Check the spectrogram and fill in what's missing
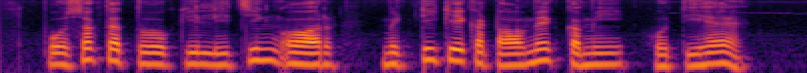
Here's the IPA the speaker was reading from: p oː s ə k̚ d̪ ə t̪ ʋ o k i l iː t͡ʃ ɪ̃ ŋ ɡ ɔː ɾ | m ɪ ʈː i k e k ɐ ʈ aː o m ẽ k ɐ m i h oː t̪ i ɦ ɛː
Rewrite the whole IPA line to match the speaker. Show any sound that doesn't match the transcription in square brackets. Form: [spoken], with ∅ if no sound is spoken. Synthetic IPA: p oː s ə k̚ [t̪] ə t̪ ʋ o k i l iː t͡ʃ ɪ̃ ŋ ɡ ɔː ɾ | m ɪ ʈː i k e k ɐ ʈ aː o m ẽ k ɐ m i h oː t̪ i ɦ ɛː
